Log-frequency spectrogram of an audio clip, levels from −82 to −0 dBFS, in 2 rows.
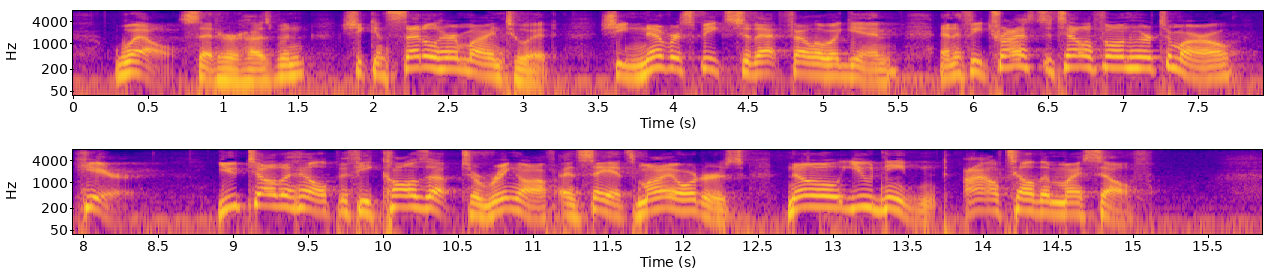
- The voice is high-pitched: No, medium, 165 Hz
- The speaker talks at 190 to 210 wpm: Yes, average, 195 wpm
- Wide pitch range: Yes, wide, 8.5 semitones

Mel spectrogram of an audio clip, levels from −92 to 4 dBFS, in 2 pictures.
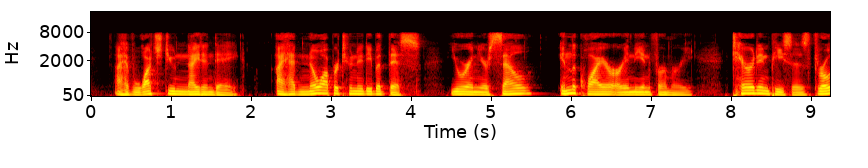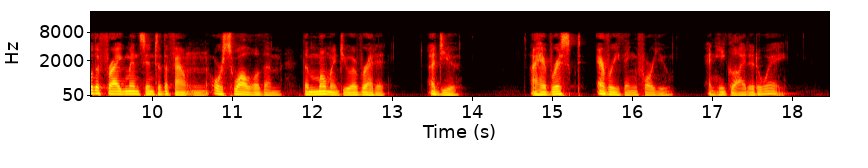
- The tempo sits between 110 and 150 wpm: No, average, 175 wpm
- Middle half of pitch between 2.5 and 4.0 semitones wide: No, average, 4.7 semitones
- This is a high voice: No, low, 105 Hz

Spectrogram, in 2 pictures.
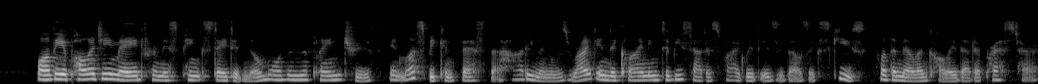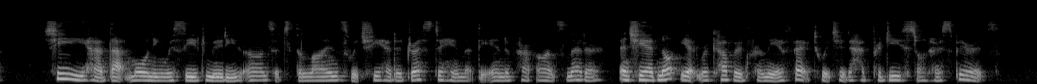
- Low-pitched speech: No, high, 190 Hz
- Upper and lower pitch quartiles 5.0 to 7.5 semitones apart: No, average, 2.7 semitones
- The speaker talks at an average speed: No, fast, 215 wpm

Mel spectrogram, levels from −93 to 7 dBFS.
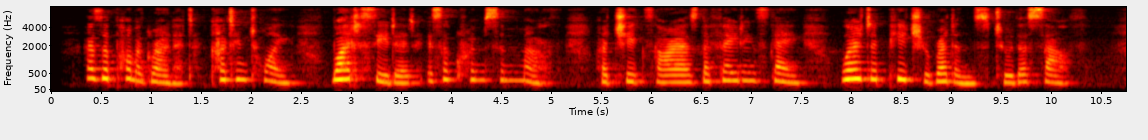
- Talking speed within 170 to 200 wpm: No, average, 145 wpm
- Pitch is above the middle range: Yes, high, 245 Hz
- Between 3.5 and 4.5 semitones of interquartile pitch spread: No, wide, 5.4 semitones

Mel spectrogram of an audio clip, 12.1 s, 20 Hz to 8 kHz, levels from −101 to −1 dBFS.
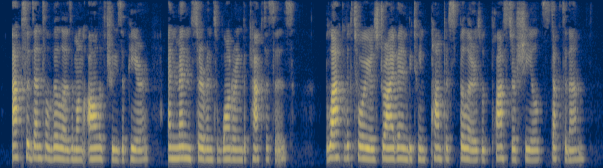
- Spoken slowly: Yes, slow, 125 wpm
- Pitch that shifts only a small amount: Yes, narrow, 1.8 semitones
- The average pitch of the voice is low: No, high, 190 Hz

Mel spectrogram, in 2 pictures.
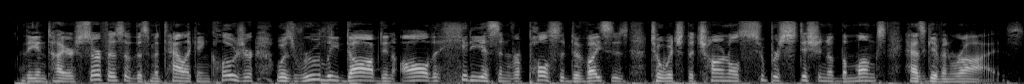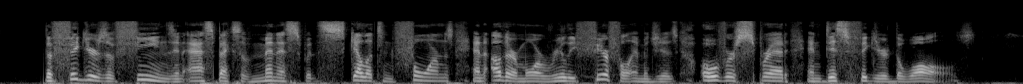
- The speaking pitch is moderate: Yes, medium, 155 Hz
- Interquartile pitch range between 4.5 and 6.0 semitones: No, average, 4.0 semitones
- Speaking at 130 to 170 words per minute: Yes, average, 145 wpm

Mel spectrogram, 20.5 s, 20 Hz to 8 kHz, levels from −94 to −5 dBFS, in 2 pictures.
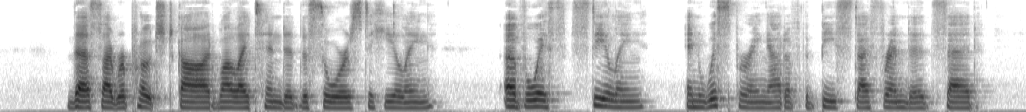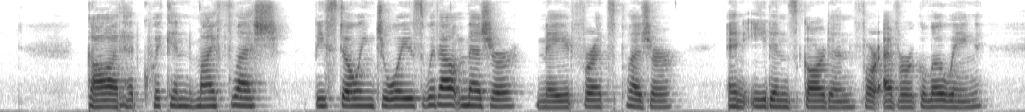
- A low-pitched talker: No, medium, 165 Hz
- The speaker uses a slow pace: Yes, slow, 125 wpm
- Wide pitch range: No, average, 3.3 semitones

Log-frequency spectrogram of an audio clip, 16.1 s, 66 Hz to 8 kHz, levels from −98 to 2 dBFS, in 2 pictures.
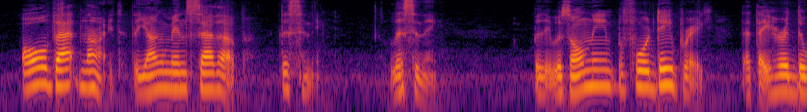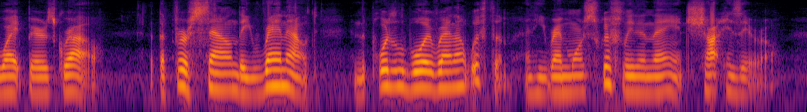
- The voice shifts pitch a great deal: No, average, 4.2 semitones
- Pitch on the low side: No, medium, 175 Hz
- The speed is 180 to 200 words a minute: Yes, average, 185 wpm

